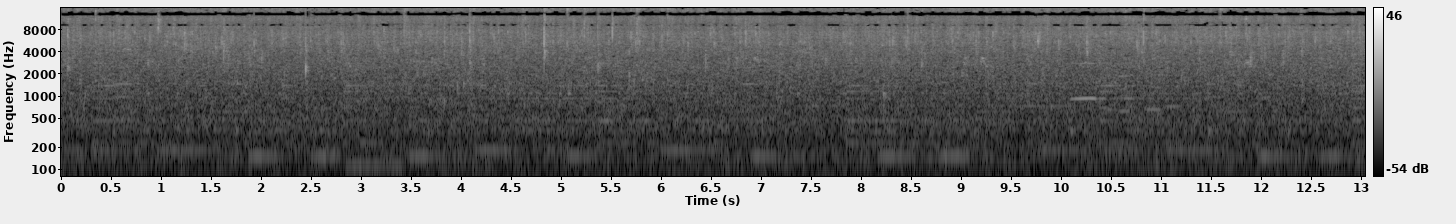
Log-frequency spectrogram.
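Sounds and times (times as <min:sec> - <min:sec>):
soft background music: 0:00.0 - 0:13.0
steady rain: 0:00.0 - 0:13.0
water dripping: 0:00.0 - 0:13.0.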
